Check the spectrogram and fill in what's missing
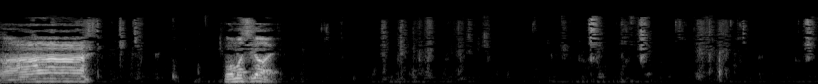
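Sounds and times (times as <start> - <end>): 
speech: 2.2 - 2.8
crunchy coconut curry-flavoured snack being chewed: 3.1 - 8.1.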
